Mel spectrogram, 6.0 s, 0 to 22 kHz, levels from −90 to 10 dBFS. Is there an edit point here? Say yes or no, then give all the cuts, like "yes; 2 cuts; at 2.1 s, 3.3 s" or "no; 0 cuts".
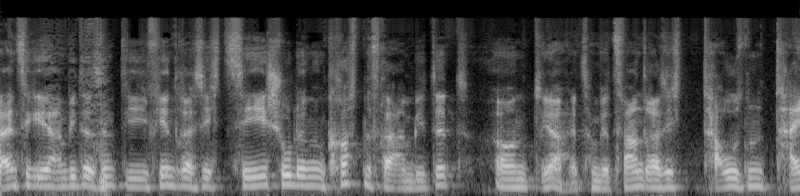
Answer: no; 0 cuts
